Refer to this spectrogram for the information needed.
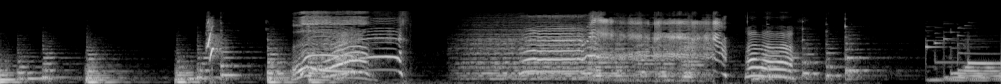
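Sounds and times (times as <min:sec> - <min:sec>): cartoon kitten sobbing wail: 0:02.9 - 0:04.1, 0:05.2 - 0:08.0.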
